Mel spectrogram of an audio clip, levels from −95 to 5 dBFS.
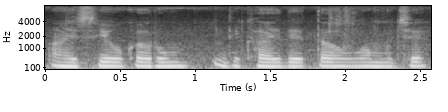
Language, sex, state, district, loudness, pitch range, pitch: Hindi, male, Chhattisgarh, Raipur, -12 LUFS, 140-150 Hz, 145 Hz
